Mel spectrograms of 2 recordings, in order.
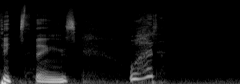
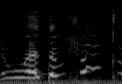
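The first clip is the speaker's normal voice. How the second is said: very high, slow, strained disbelief; real stunned cry; shocked squeal; 10 dB quieter, slower than usual. Real, not acted. Stunned reaction to clip.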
